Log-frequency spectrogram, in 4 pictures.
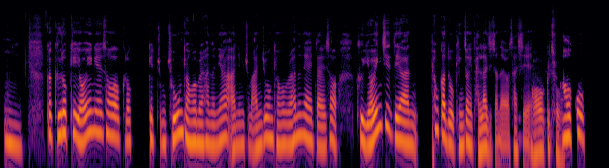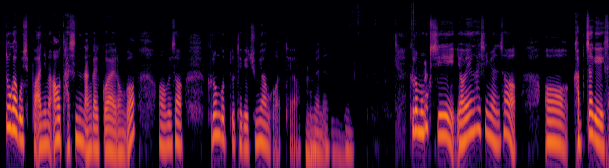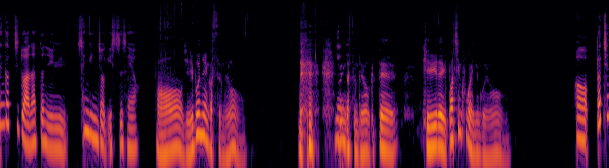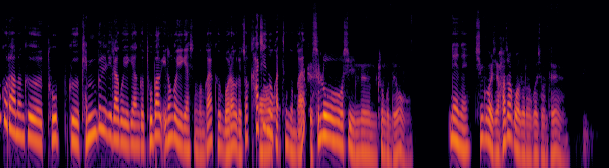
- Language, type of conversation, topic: Korean, unstructured, 여행에서 가장 기억에 남는 추억은 무엇인가요?
- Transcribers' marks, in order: tapping; other background noise; unintelligible speech; distorted speech; laughing while speaking: "네"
